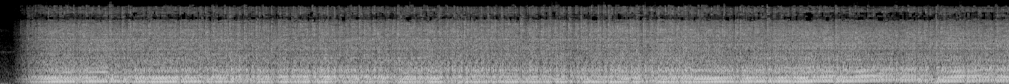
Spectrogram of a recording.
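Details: 1961 Austin Healey Bugeye Sprite four-cylinder, first start after restoration, carburetors not yet adjusted: steady idle with a raspy, puffing edge on the exhaust note; exhaust leak at the manifold donut gasket, needs tightening.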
